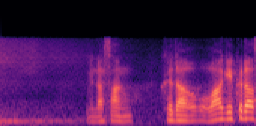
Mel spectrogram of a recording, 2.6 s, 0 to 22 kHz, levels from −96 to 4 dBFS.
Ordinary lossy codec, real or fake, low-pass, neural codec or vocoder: none; fake; 7.2 kHz; codec, 16 kHz, 0.9 kbps, LongCat-Audio-Codec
